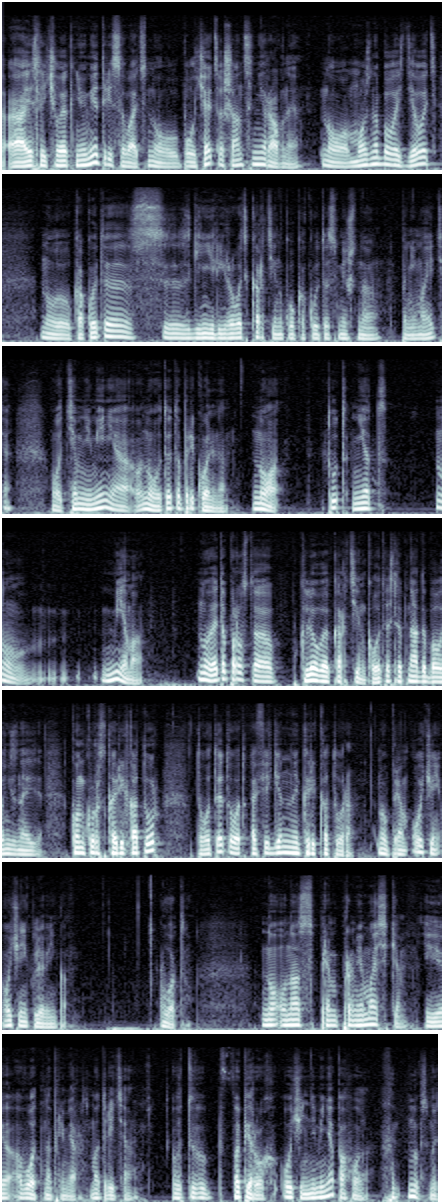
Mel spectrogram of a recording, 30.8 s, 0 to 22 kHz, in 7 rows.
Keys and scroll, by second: 0.6 space, 8.1 super+space, 11.3 space, 13.3 space, 25.4 space.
